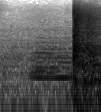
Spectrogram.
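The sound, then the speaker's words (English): A loud train passing: a steady, droning horn-like tone swells, then breaks into a sudden, broad rushing roar. No one speaks. “This train is loud.”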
